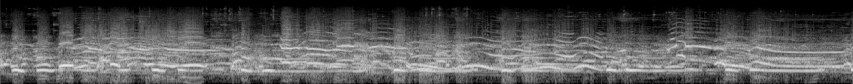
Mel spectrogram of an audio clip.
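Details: Many Italian Greyhounds playing together at Mantayo Kennels in Denver, Colorado, during a January 2014 Sunday morning playdate, overlapping in a steady wavering howl chorus with rising and falling whines and scattered sharp yips.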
